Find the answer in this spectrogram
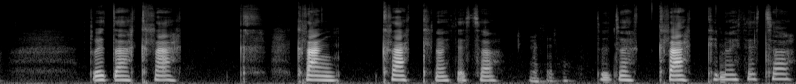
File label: "crac", Welsh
